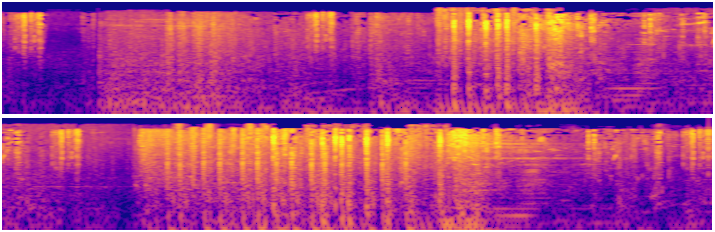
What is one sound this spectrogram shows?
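A submachine gun fires rapid bursts of shots.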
